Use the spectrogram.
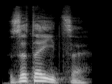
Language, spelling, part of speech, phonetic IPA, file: Russian, затаиться, verb, [zətɐˈit͡sːə], Ru-затаиться.ogg
- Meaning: 1. to hide 2. to keep a low profile 3. passive of затаи́ть (zataítʹ)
